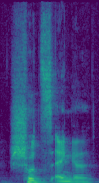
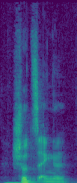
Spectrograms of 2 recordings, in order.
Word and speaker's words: Schutzengel: Schutzengel. Schutzengel. Because of the sh and the tz, the ts sound, but also the n and g, the ng sound. Engel. Engel. It's really hard to pronounce. Schutzengel.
